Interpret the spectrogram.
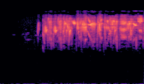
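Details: European serin singing: after half a second of silence, a fast, high, jingling twitter starts and runs unbroken to the end, a dense stream of tinkling, buzzy notes with no other sounds.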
